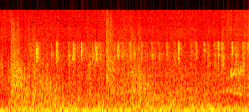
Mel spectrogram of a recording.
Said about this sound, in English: From New England to British Columbia, forests are beginning to sound like a war zone as untapped, sap-packed maple trees go to meet their maker.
